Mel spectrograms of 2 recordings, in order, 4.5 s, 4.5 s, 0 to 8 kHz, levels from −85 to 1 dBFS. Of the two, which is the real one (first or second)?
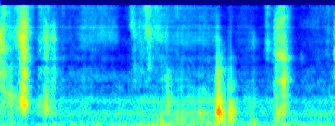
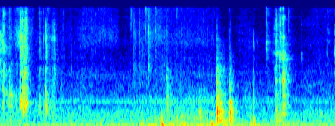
second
